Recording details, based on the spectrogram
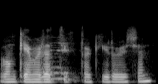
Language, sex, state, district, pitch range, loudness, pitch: Bengali, male, West Bengal, Jhargram, 115-120 Hz, -22 LUFS, 115 Hz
